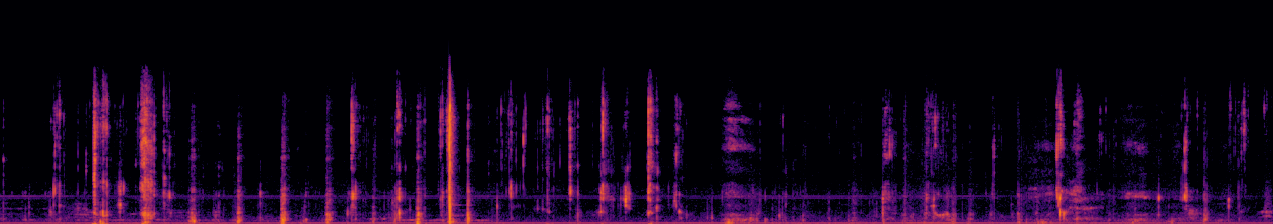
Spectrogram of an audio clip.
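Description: A person chewing a mouthful of rice eaten by hand, close to the microphone: many sharp wet clicks and smacks of the mouth, dense for the first half, then sparser after a short lull.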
